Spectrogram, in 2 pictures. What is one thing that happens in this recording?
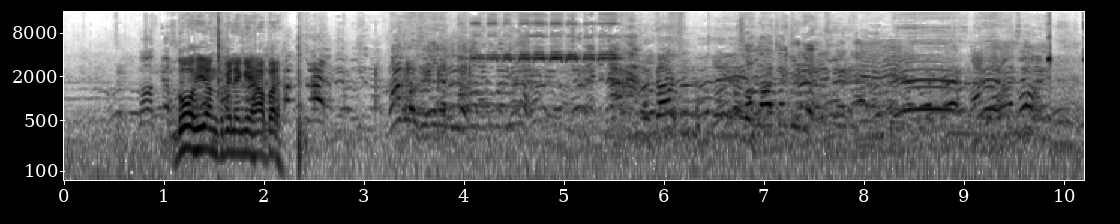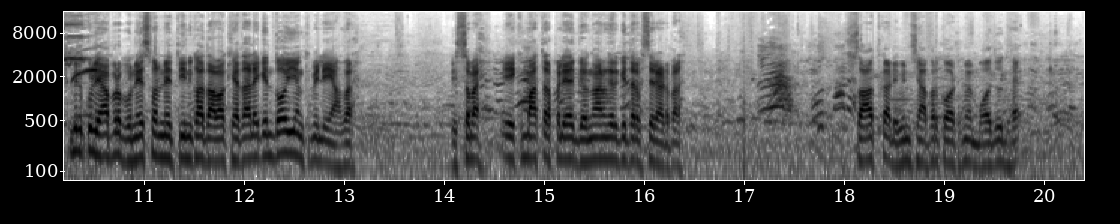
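A young man chants rapidly and loudly, close by.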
